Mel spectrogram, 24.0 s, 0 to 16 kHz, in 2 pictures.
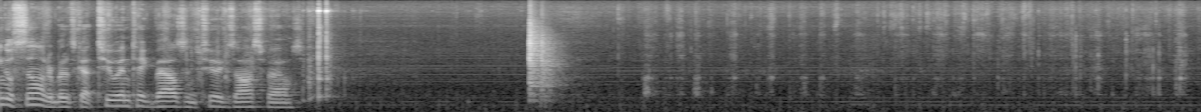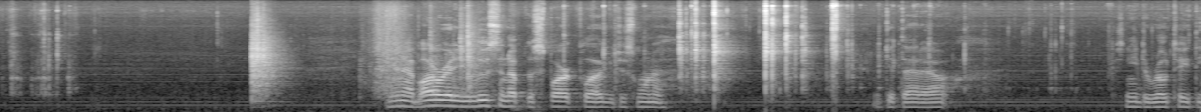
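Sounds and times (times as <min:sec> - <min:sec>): small metal clicks and scrapes: 0:09.0 - 0:13.0, 0:19.9 - 0:23.4.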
